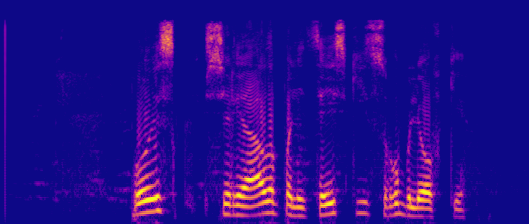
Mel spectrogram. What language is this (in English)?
Russian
